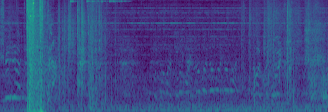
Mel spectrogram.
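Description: A quick volley of gunshots about half a second in, followed by a few fainter, scattered shots.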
